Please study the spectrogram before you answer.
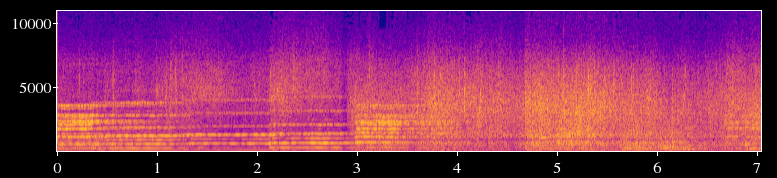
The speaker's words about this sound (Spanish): Se avecina la tormenta. Los relámpagos y truenos rasgan la oscuridad de la noche y su estruendo retumba entre las grandes rocas que rodean el campamento.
